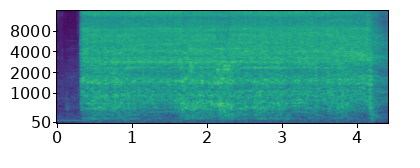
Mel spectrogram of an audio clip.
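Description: Alloyman 6-inch cordless mini chainsaw switching on abruptly just after the start and running steadily as its chain cuts through a small tree trunk, then stopping right at the end.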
